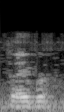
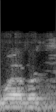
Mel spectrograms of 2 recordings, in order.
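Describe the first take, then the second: First: The name is said with a German pronunciation. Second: The name is said with an American pronunciation. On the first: "German, it's actually pronounced Weber" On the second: "the Americanized present, uh, pronunciation Weber"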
